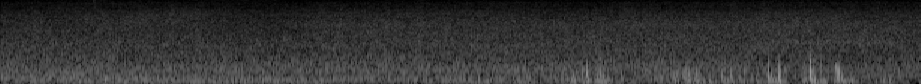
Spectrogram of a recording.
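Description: Ocean surf washes onto the beach at Delnor-Wiggins in a steady, broad rush heard alone, with a few louder breaking waves near the end.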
